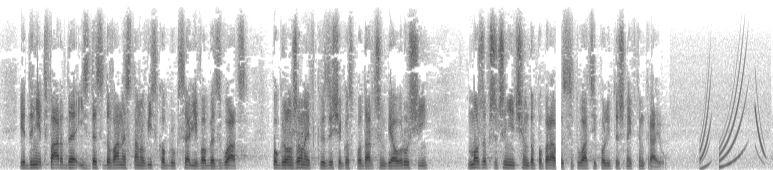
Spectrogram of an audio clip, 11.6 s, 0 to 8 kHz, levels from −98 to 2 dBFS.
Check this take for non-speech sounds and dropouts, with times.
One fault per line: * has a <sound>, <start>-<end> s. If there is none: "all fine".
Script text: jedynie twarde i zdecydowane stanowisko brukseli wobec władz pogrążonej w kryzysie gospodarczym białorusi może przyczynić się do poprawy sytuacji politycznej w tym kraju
* has a dropout, 8.3-8.4 s
* has a chirp, 10.5-11.5 s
